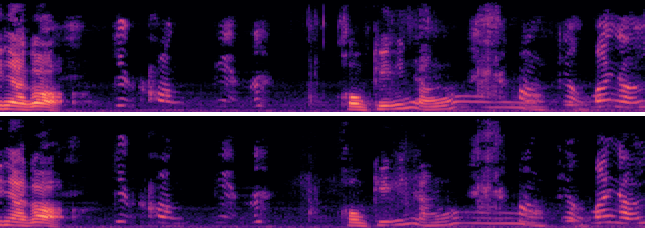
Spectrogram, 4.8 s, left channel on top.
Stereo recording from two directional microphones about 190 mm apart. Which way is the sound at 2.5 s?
15° right (ahead or behind).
